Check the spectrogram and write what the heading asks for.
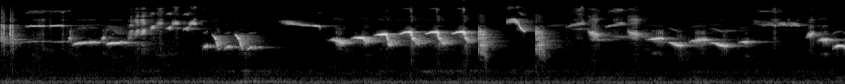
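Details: Mangrove blue flycatcher singing vigorously: a long varied warble of bright slurred whistles, including a fast run of repeated rising notes, over a quiet, clean background.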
